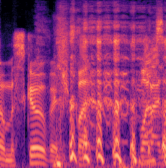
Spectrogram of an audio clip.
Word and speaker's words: Machkovech: Sam, am I saying it right? Machkovech? Not even close. No, Machkovech.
